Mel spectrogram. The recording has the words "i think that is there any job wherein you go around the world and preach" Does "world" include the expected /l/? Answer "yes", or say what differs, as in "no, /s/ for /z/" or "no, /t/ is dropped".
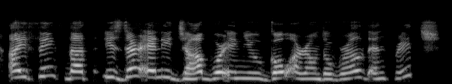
yes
